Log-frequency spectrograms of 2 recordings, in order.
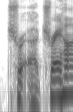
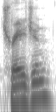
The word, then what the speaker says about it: Trajan: Trajan, how do you pronounce that? Yeah, Trajan. Trajan. That was an empire.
